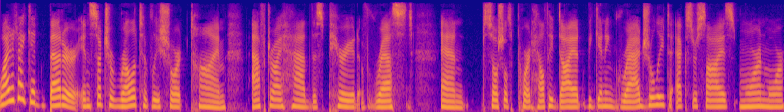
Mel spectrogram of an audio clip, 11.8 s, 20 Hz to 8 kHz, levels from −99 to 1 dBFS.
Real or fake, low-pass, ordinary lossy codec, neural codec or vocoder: real; 7.2 kHz; MP3, 48 kbps; none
